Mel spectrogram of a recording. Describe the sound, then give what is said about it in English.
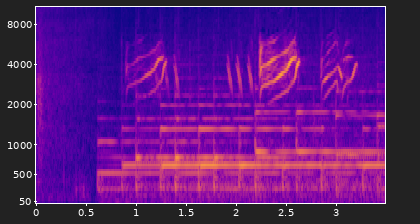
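Common redpoll calls, a tiny finch that visits in winter from the far northern tundra: bursts of quick, high, buzzy twittering notes that come in clusters over a steady, lower sustained tone, starting after a brief quiet opening. “And the correct answer is... it's a redpoll.”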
